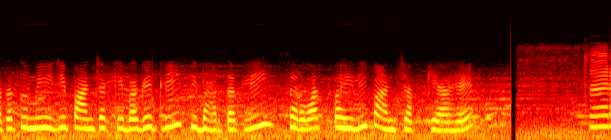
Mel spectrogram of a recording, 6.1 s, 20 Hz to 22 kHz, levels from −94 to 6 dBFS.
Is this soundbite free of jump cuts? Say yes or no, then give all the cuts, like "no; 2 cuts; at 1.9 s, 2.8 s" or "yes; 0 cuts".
no; 1 cut; at 5.2 s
